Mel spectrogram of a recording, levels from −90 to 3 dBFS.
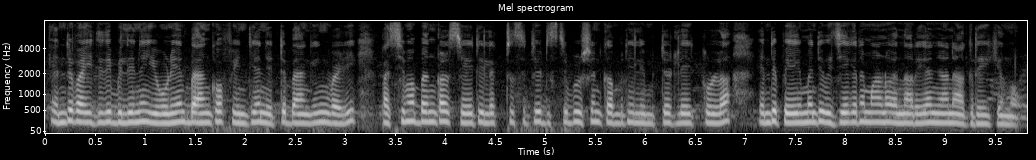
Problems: background conversations at intervals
